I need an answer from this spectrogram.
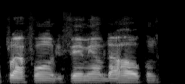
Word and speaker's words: Dot Hawkem: So, yeah, I'm Dot Hakum. On Instagram it's spelled d o t then it's a period h a w k underscore e m. And then I'm on Facebook, too, Dot Hakum.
